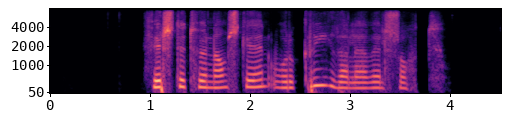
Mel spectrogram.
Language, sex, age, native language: Icelandic, female, 40-49, Icelandic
